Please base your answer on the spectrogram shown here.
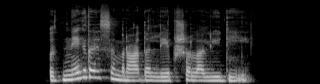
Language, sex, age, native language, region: Slovenian, female, 18-29, Slovenian, Drava region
